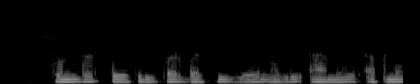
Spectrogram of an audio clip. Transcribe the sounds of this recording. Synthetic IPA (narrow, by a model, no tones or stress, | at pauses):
sʊnd̪əɾʈeːkɽipəɾbəsiɡenəɡɾiʔaːmiːɾɐ̰pne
